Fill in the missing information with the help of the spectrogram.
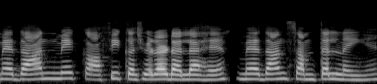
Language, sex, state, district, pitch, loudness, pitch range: Hindi, female, Maharashtra, Aurangabad, 240 Hz, -21 LUFS, 230-250 Hz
